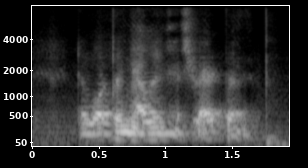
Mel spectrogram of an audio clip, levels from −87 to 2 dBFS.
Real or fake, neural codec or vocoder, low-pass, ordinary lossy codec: fake; codec, 16 kHz, 1 kbps, FreqCodec, smaller model; none; none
